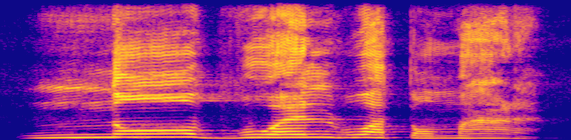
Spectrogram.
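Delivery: muy lento y fuerte, arrastrando las palabras; promesa de borracho. Retold or imitated. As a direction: imita al crudo que jura no volver a tomar. Borracho promete con la cruda. (el borracho crudo jura no tomar más, arrastrando las palabras)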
